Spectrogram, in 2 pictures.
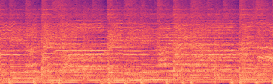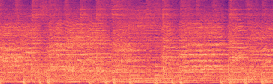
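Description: Large mixed choir singing loudly with orchestral accompaniment, in a sustained passage with a steady bass beneath.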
